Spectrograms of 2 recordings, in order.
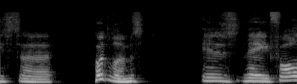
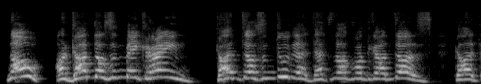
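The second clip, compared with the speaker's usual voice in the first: put-on Gene Wilder's Yiddish accent; 10 semitones higher than usual. Rabbi answering the medicine man about rain, comic Yiddish accent. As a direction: imitate an indignant movie rabbi with a Yiddish accent. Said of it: "I love his accent".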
